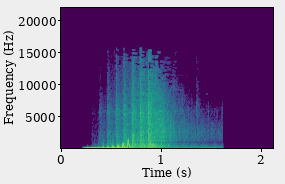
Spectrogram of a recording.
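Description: Channel-logo intro sound effect: a loud rapid run of hits that steps up in pitch, then fades away and stops after about a second and a half.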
